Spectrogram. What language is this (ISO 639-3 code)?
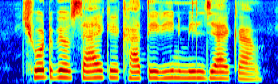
bho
